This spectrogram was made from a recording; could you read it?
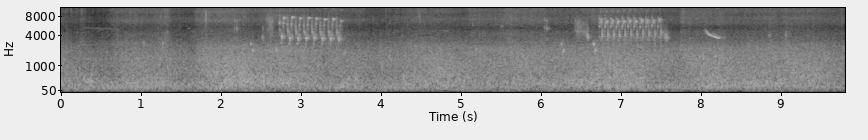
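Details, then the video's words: A male Marsh Wren, on a July morning before dawn in summer 2020 in Southern Ontario, Canada, singing from 9-foot cattails, gives two short, rapid, high rattling trills about four seconds apart over a steady roar of wind or surf. "Marsh Wren singing up a storm"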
